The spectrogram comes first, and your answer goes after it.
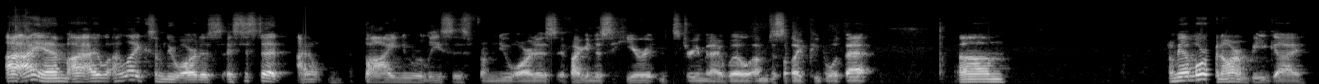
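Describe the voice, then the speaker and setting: This man, in his early thirties, has a lowish, fairly bright voice and speaks animatedly at a moderate pace. He's chatting casually on a live stream, responding to viewer questions in a hesitant, rambling manner full of restarts.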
